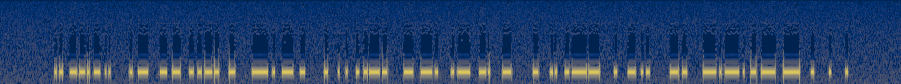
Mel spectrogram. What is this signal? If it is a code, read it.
Beeps of irregular length. There is no code.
